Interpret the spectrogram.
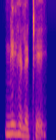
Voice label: "nihility", Indian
